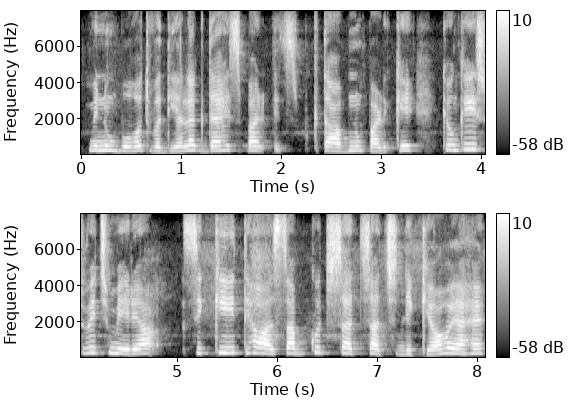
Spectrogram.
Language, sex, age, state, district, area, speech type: Punjabi, female, 18-30, Punjab, Gurdaspur, rural, spontaneous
